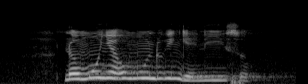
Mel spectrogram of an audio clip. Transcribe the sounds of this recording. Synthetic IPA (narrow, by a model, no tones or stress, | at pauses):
nomuɲɛumuntʼuiŋʱeniːsɔ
